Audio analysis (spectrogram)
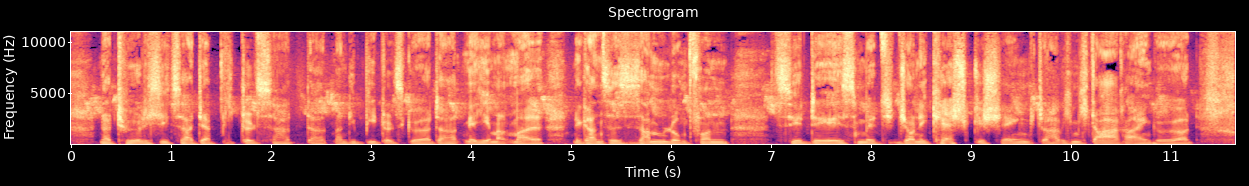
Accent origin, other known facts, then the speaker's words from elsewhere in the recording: Hamburg, Germany; Ja, ich bin in Hamburg geboren und war da auch auf einem naturwissenschaftlichen Gymnasium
